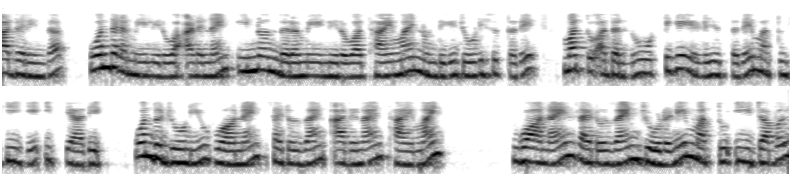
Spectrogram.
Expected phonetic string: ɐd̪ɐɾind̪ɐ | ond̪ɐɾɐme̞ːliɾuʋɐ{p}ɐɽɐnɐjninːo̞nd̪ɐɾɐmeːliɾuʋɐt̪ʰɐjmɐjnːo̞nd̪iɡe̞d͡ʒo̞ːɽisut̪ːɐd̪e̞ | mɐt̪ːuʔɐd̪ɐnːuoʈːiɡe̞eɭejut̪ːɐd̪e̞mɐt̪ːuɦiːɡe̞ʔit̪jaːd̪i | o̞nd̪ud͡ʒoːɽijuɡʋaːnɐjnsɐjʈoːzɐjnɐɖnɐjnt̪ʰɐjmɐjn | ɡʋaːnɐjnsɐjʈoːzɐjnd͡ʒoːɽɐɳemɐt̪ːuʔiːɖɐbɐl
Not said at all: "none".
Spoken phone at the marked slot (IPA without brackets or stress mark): ʔ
